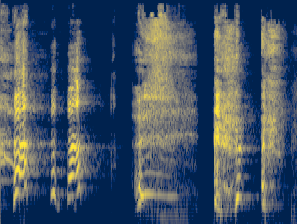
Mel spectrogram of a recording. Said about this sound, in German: Oh. Ja, du hustest, ich huste, du rülpst. Das war jetzt eine Ablenkung.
